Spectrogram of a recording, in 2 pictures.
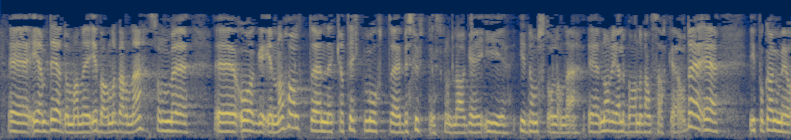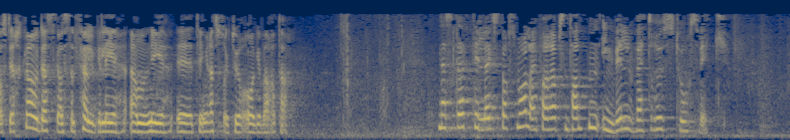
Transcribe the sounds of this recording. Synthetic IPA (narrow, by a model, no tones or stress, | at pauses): ɛɛmd̪eːd̪ɔmːənəɪbɑːʁnəʋæʁnəsɔm | ʔoːɡəɪnːəɦɔlt̪ɛnkʰʁɪt̪ʰɪkːmuːt̪bəslʉt̪nɪŋsɡʁʉnlɑːɡəʔɪɪd̪ɔmst̪ṵːləʁnə̰nɔʁd̪ɛjɛlːəbɑːʁnəʋæʁnsɑ̰ːkəɔ̰d̪ɛæʁ | ʋɪpʰɔɡɑŋːmɛɔst̪ʏʁkəɔːɡd̪ɛskɑlsɛlfœlɡəlɪɛnːyːt̪ʰɪŋːəʁɛt̪st̪ɾʉk̚t̪ʰʉːʁo̰ːɡɪʋɑ̰ːʁət̪ʰɑ̰ː | nɛst̪ət̪ʰɪlːɛɡspœʁsmoːlæfʁoːʁɛpʁəsn̩t̪ʰɑnt̪n̩ɪŋʋɪlʋɛt̪ʁʉːst̪ʰuːʁsʋḭːk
